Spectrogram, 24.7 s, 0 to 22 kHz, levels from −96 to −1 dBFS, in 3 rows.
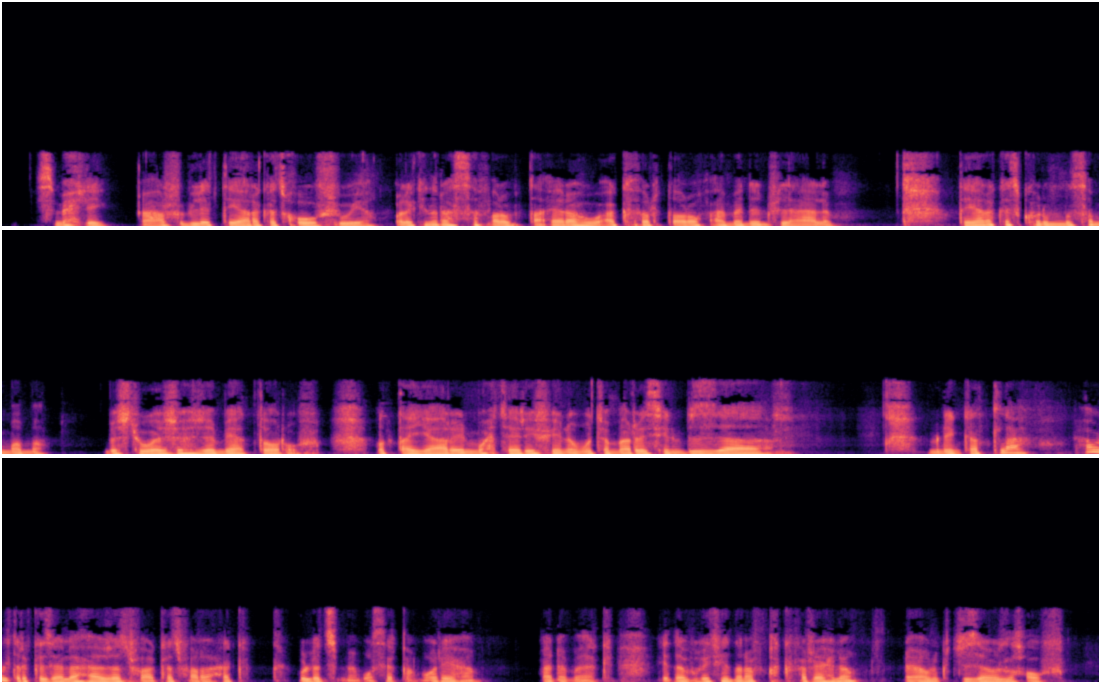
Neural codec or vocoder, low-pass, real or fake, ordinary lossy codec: none; 7.2 kHz; real; MP3, 48 kbps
